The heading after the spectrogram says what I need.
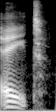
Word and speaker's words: eight: is normally a subvocal but in eight the e i g h is a long a so there's no subvocal in eight but there is one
